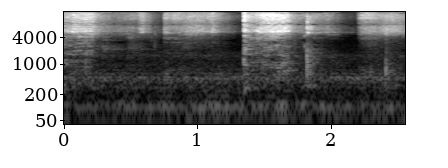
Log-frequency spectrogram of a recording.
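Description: Toor dal dry-roasted in a pan over a low flame, a spatula scraping and stirring the lentils with soft metallic rasps and clinks in irregular bursts.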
